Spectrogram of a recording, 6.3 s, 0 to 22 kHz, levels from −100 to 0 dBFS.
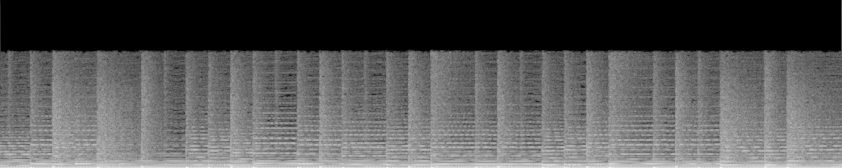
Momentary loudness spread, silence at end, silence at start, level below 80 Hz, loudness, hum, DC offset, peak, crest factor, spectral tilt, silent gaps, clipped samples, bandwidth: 2 LU; 0 s; 0 s; -20 dBFS; -16 LUFS; none; 2%; 0 dBFS; 14 dB; -5.5 dB/octave; none; under 0.1%; 15.5 kHz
